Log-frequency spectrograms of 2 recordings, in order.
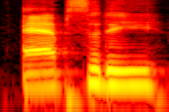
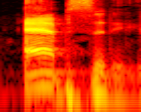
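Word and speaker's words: Abcde: a five year old girl her name is AB City Redford but what makes the name interesting is how it's spelled it was one of the weirdest names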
